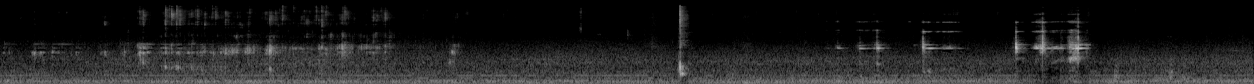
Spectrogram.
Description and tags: coffee serve01
Coffee is served from a coffee pot into a cup, then the cup is placed on a saucer.
Recorded with a Zoom H4n portable recorder. Edited a bit in Audacity to raise the level of the coffee pouring sound and lower the level of the saucer impact sound.
coffee, cup, kitchen, mug, pouring, saucer, serve, serving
